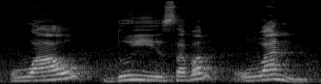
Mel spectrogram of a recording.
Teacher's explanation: ওয়াও হরফ দুই ঠোঁট গোল করার পর দুই ঠোঁটের মাঝখান থেকে যে মাঝে যে শূন্য জায়গা থাকবে, সেখান থেকে যে আওয়াজটা বের হবে সেটাই হচ্ছে ওয়াও।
